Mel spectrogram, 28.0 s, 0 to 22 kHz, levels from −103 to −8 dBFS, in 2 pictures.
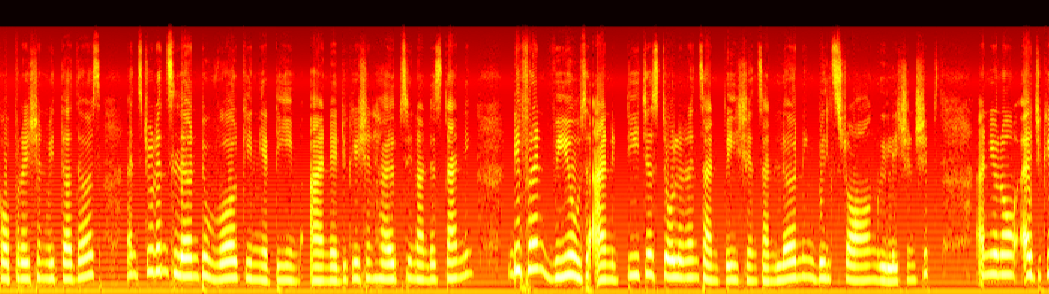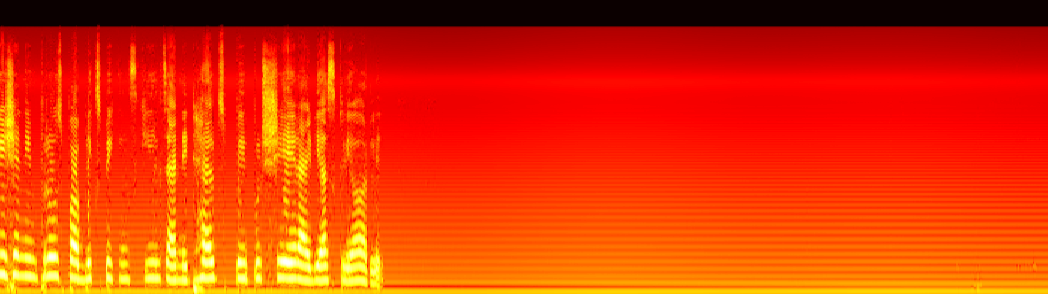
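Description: From start to finish, a steady, raspy mains buzz sits under the speech, loud enough to stay audible at roughly 20 dB below it. Sharp switching spikes from the 50 Hz supply leaked into the signal path twice per cycle, spreading harmonics up into the kilohertz range.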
